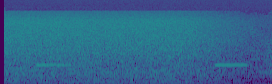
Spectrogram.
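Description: Near silence: a faint steady hiss, with two short, faint steady tones, one about half a second in and one near the end.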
